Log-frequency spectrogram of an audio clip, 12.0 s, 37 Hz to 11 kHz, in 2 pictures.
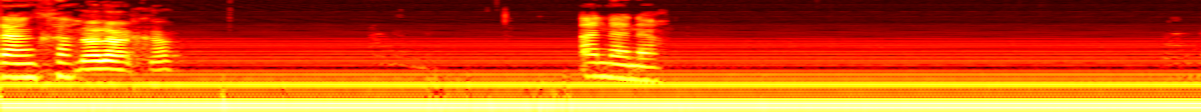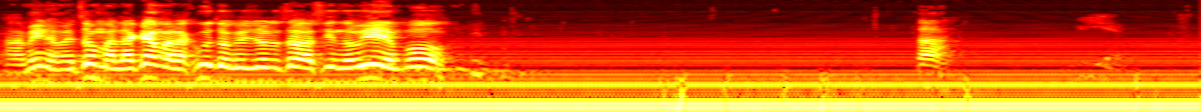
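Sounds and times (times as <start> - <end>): loud electrical mains hum: 0.0 - 12.0.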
